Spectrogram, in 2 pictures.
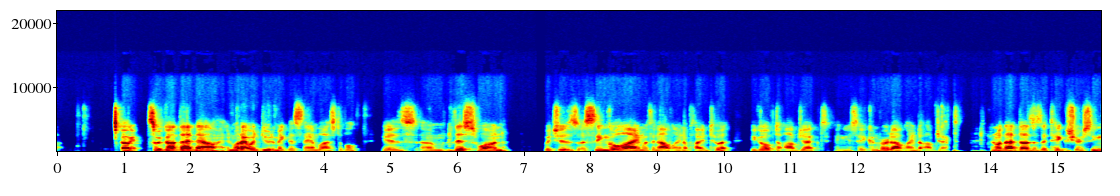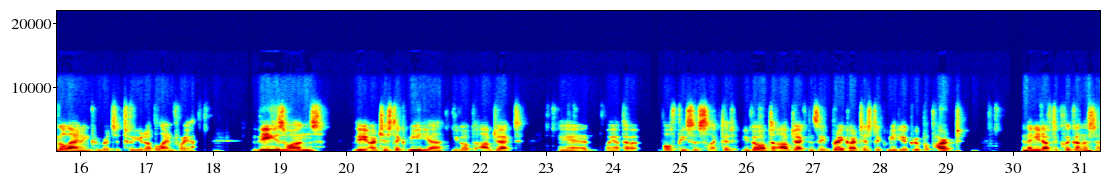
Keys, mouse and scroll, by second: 0.3 click, 5.7 v, 9.0 v, 10.7 click, 13.8 v, 14.6 click.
